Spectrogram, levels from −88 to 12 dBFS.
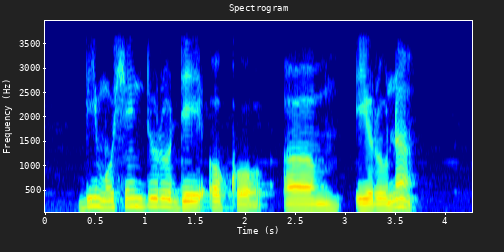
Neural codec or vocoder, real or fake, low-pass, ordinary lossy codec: none; real; 3.6 kHz; none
